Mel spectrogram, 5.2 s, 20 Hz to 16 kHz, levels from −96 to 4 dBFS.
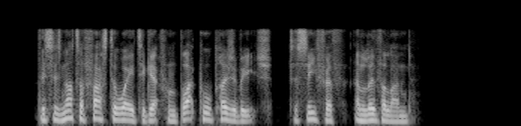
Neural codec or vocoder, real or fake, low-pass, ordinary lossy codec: codec, 16 kHz, 2 kbps, FunCodec, trained on Chinese and English, 25 frames a second; fake; 7.2 kHz; none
